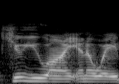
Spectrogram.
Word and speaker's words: quinoa: So quinoa, spelled Q-U-I-N-O-A, pronounced quinoa, that South American grain, quinoa with tomato paste.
